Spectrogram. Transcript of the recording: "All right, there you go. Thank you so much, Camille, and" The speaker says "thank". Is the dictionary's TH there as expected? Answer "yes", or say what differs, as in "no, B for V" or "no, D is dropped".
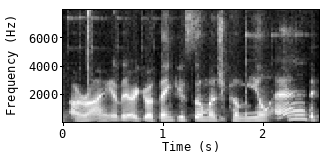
yes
